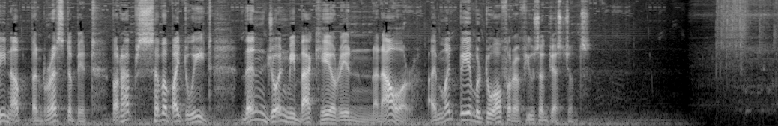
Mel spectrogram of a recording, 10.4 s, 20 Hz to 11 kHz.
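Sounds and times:
speech: 0.0 - 8.0
faint low rumble: 0.0 - 9.2
water spraying from a faucet nozzle: 9.5 - 10.3.

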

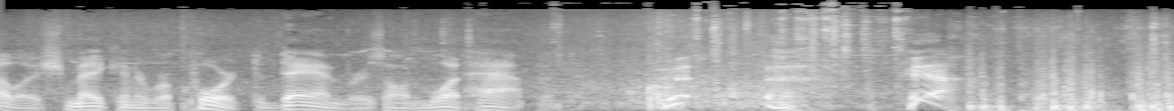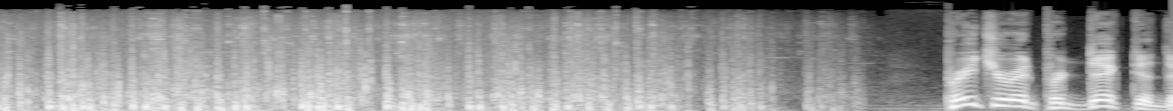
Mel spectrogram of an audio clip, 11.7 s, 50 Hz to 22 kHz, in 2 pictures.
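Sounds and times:
speech: 0.0 - 5.4, 10.6 - 11.7
hooves of more than one horse clip-clopping: 2.5 - 10.2.

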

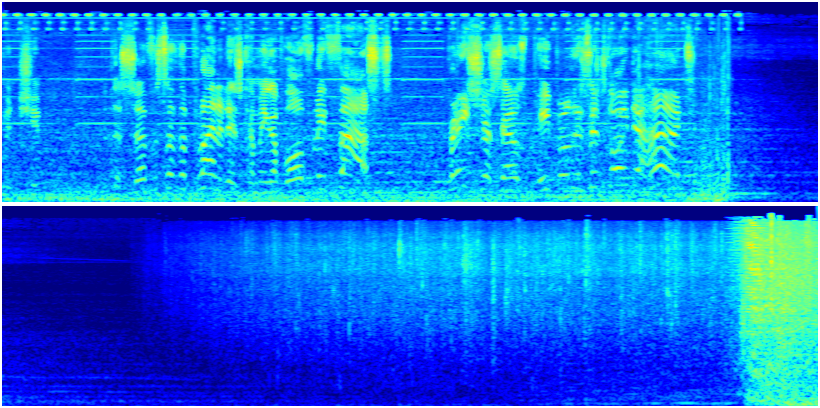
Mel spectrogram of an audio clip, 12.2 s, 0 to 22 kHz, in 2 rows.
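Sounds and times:
low droning hum: 0.0 - 8.2
speech: 0.2 - 5.5
heavy pouring rain: 7.4 - 12.2
thunder: 9.9 - 12.2.

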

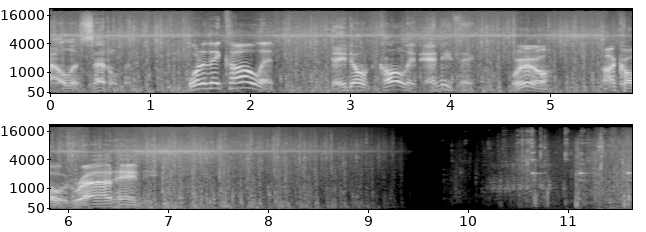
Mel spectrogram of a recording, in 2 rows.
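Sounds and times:
speech: 0.0 - 6.8
horse hooves clip-clopping: 0.0 - 9.4, 10.2 - 11.6.

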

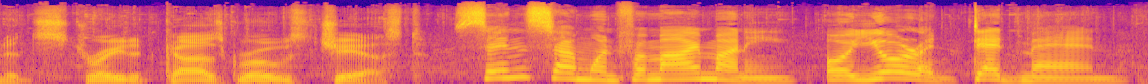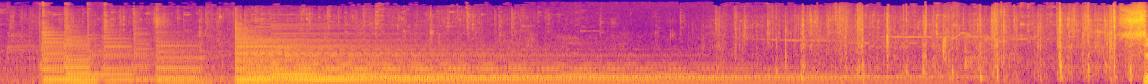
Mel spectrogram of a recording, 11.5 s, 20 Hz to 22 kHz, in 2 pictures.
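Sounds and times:
speech: 0.0 - 6.6
loud sustained tone: 5.7 - 10.8
horses' hooves clip-clopping as riders leave on horseback: 9.2 - 11.4.

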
